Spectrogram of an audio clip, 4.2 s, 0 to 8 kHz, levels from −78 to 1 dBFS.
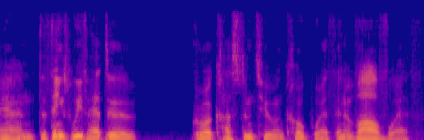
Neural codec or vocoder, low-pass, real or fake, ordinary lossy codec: vocoder, 24 kHz, 100 mel bands, Vocos; 7.2 kHz; fake; AAC, 48 kbps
